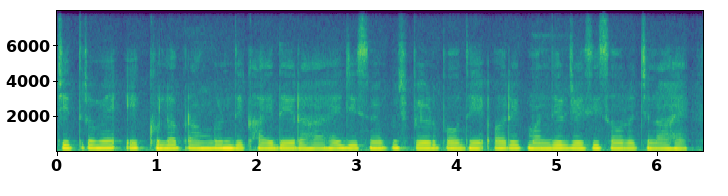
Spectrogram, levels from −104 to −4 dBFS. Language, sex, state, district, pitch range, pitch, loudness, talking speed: Hindi, female, Gujarat, Valsad, 175-185 Hz, 180 Hz, -14 LUFS, 175 wpm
